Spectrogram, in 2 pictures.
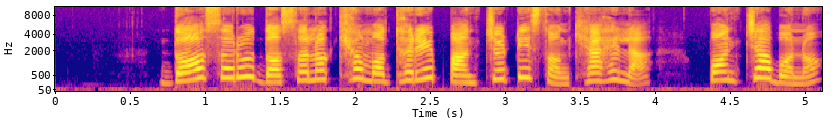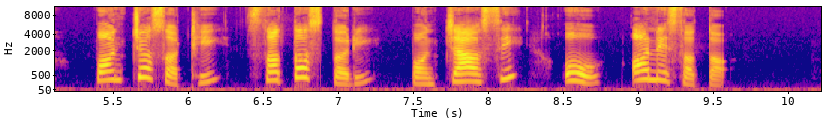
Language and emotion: Odia, neutral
